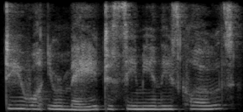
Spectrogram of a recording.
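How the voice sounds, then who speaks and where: A woman's voice: a little high, steady tone, moderate pace, mellow, close to an everyday voice. An actress playing an enigmatic, self-possessed young woman with a dry, cool, teasing delivery in an anime audio drama.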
